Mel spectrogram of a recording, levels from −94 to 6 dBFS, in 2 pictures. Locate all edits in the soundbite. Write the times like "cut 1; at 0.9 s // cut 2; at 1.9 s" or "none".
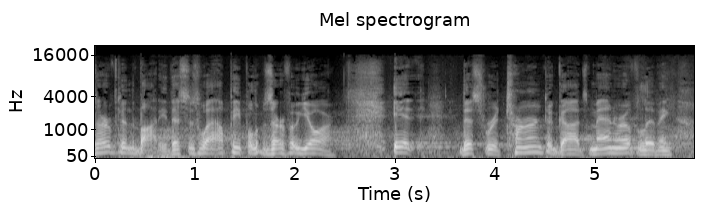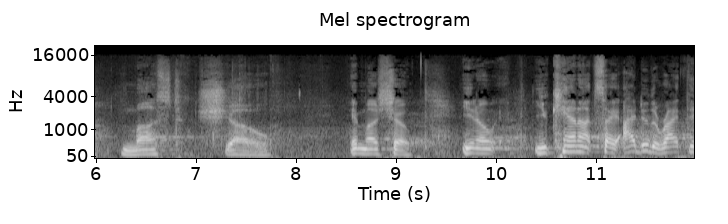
cut 1; at 3.6 s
